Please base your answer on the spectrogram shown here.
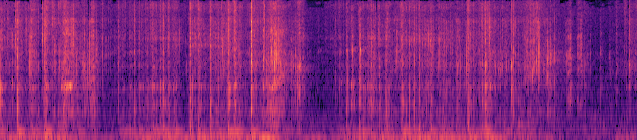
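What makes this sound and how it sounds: A metal blade carves a solid, oval, dry yellow soap bar, shaving off crisp curls. The cutting makes a quick run of dry, crackly scrapes and clicks with bright edges, over a steady low hum.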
